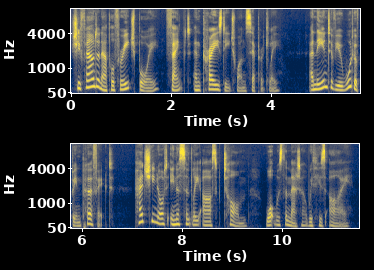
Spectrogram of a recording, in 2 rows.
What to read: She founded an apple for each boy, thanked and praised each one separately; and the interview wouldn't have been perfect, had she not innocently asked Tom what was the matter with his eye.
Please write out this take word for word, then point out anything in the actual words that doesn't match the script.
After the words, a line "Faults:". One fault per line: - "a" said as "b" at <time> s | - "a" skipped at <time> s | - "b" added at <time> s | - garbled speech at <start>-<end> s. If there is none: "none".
She found an apple for each boy, thanked and praised each one separately; and the interview would have been perfect, had she not innocently asked Tom what was the matter with his eye.
Faults:
- "founded" said as "found" at 0.2 s
- "wouldn't" said as "would" at 5.5 s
